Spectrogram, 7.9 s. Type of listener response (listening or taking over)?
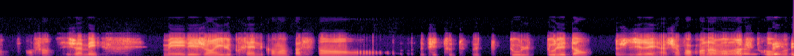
taking over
